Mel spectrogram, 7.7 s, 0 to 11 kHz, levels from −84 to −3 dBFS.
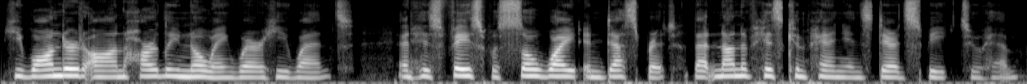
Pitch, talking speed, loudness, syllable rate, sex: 200 Hz, 195 wpm, -18 LUFS, 5.2 syllables/s, female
